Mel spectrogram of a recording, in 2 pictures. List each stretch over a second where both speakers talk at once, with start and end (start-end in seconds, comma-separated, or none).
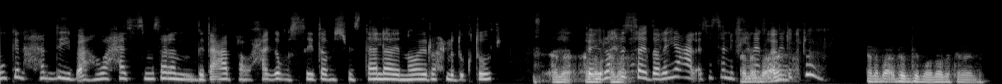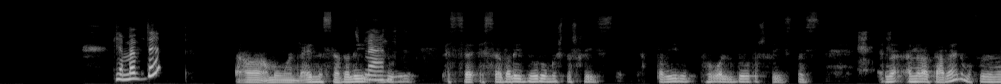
none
